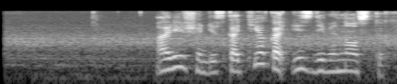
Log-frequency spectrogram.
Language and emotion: Russian, neutral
